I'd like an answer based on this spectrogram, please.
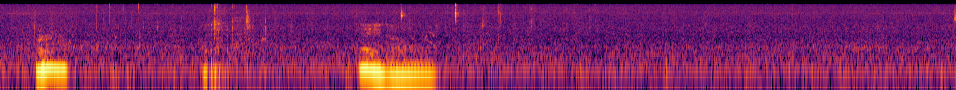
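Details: Cavalier King Charles Spaniel mother named Paris, whelping her first puppies indoors: three low, harmonic groaning moans, the first and last sliding downward and lasting about a second each, a brief muffled one between, separated by quiet room hush.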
